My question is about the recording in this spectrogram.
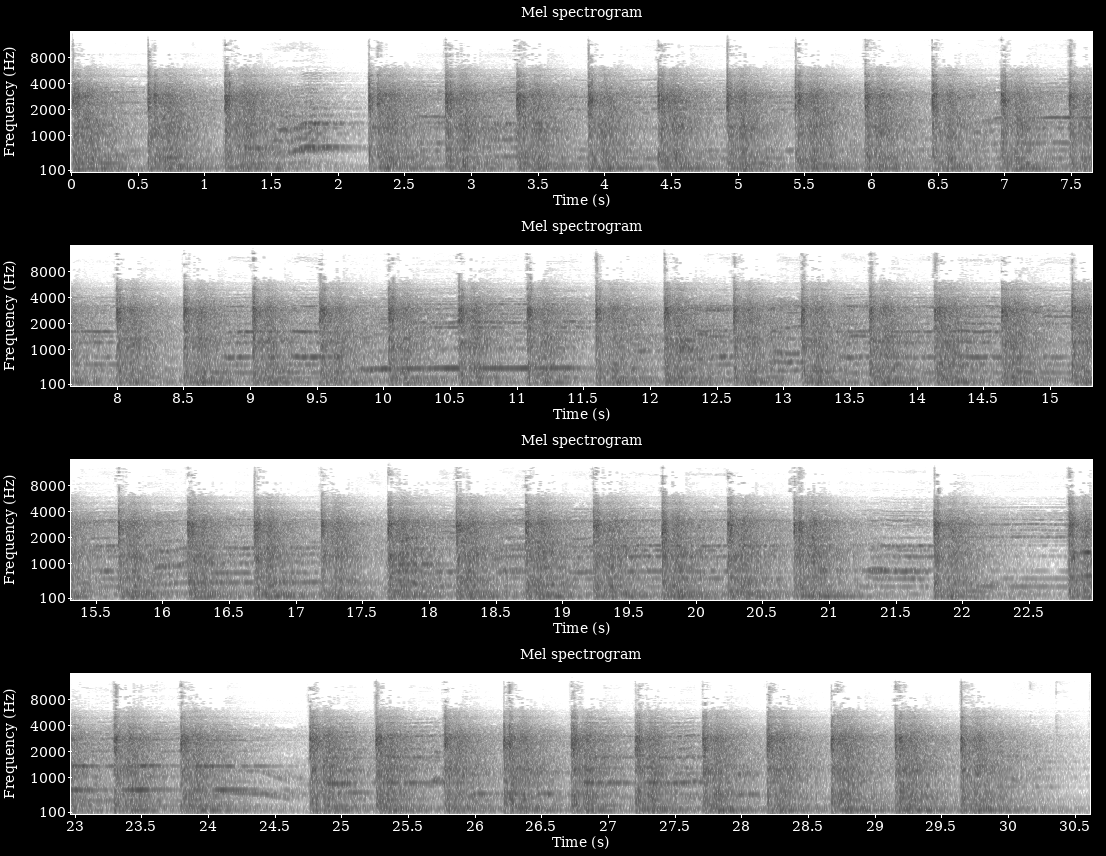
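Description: Alaska Native frame drums struck in a steady beat of about two to three strokes a second, with a group singing along. The drumming and singing break off briefly twice, then resume.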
